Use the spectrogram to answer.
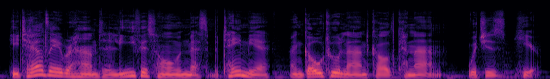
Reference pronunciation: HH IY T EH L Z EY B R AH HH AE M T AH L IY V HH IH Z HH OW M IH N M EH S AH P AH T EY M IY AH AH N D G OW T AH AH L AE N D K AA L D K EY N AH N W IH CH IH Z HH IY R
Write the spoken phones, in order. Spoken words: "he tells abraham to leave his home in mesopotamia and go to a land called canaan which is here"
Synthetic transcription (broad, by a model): HH IY T EH L Z EY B R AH HH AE M T AH L IY V IH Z HH OW M IH N M EH S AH P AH T EY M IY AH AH N G OW T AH AH L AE N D K AA L D K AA N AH N W IH CH IH Z HH IY R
